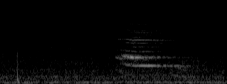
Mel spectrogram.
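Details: Aspen, a Siberian Husky kept indoors, whines while seeking attention and interrupting her owner's reading; a single brief, tonal whine of under a second rises and then slides down, rich in overtones, in a quiet room.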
